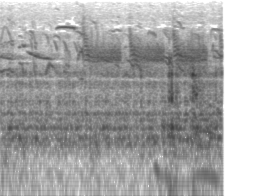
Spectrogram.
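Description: Willow tit giving thin, high chirps with a few harsher buzzy notes over a steady background hiss, cut off after about two seconds.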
